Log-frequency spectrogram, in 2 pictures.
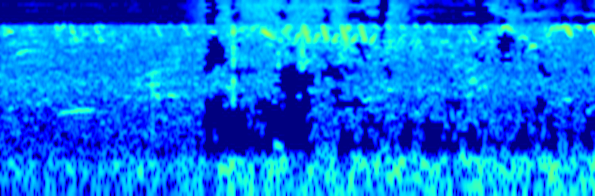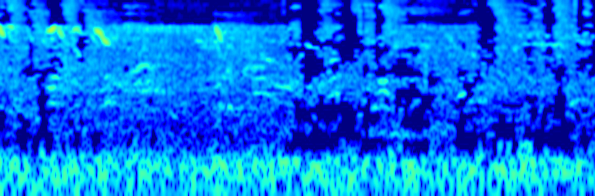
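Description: Faint scattered bird chirps over a steady background hiss.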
